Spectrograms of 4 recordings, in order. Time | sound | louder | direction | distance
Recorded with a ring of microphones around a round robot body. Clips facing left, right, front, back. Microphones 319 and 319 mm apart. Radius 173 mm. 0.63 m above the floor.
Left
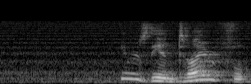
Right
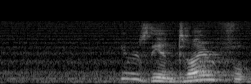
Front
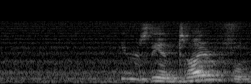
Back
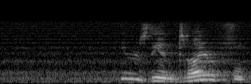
1.2 | a man speaking | left 6 dB, back 7 dB | 120° left | 0.6 m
